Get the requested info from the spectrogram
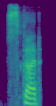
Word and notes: scud: Indian

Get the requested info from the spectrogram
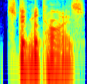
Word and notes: stigmatize: American English

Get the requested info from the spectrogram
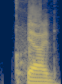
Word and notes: kibe: American English

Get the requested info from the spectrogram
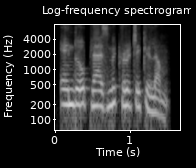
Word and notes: endoplasmic reticulum: Indian

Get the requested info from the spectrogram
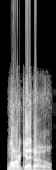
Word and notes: larghetto: American English

